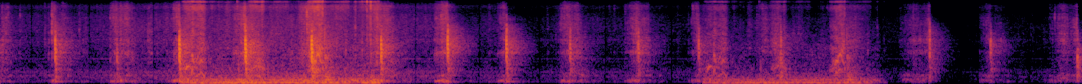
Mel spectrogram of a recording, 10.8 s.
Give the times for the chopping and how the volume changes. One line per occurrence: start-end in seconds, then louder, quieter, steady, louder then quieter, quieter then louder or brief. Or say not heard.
0.0-10.7 louder then quieter.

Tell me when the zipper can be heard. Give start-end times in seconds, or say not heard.
1.8-3.8, 7.0-8.8.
